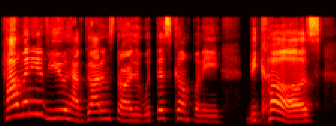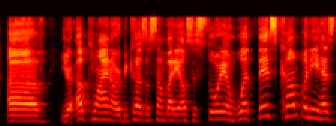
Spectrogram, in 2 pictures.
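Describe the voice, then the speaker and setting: A woman in her thirties from Bulgaria leads a motivational online training as a sales team trainer, talking excitably and often checking in with short questions. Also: a little high. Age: 30s. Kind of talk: motivational online training talk to a live group.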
